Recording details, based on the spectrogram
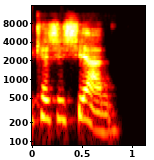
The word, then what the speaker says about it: Keshishian: Yeah, Armineh, exactly, Keshishian.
